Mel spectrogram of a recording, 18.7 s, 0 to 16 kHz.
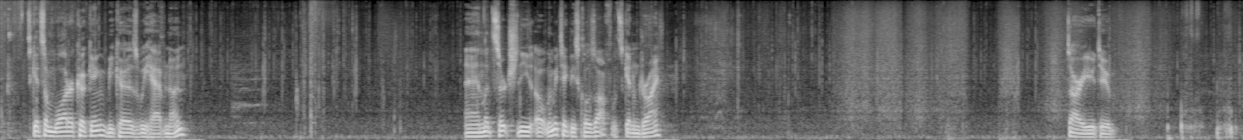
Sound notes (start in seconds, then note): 4.5 fire Crackles; 12.2 bag Zips Open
